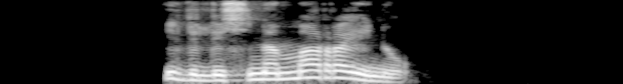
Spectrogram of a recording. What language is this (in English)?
Kabyle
